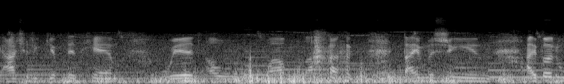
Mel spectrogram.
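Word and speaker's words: WABAC: So during the birthday of Sherman, he actually gifted him with a Wabak time machine. I thought it was an acronym. The Wabak, it's spelled W-A-B-A-C, Wabak time machine.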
